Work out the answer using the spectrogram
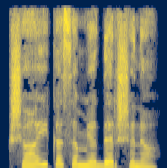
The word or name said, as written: ಕ್ಷಾಯಿಕಸಮ್ಯಗ್ದರ್ಶನ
